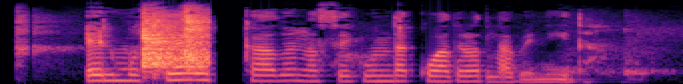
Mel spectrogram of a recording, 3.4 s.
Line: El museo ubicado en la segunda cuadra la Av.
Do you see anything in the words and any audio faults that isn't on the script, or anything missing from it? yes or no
yes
